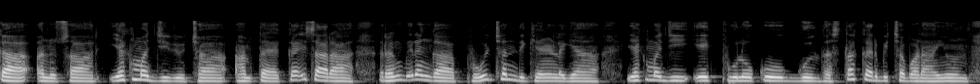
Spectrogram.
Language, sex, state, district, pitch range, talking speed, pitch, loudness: Kumaoni, male, Uttarakhand, Uttarkashi, 150-185 Hz, 145 wpm, 160 Hz, -17 LUFS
